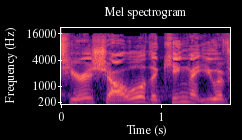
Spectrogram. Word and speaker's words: Shaul: Saul's name in Hebrew is pronounced Shaul. Shaul comes from the Hebrew word sha'a, which means to ask.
